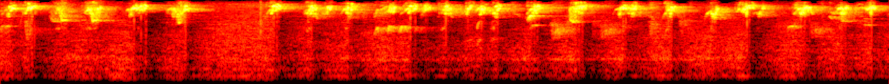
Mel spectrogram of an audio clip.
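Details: Nearly fledged European goldfinch chicks in the nest, from a Major carrying aminet crossed with a Parva Ancestral. They give a rapid, continuous stream of thin, very high squeaky chirps, several each second, with a quiet indoor hum below.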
